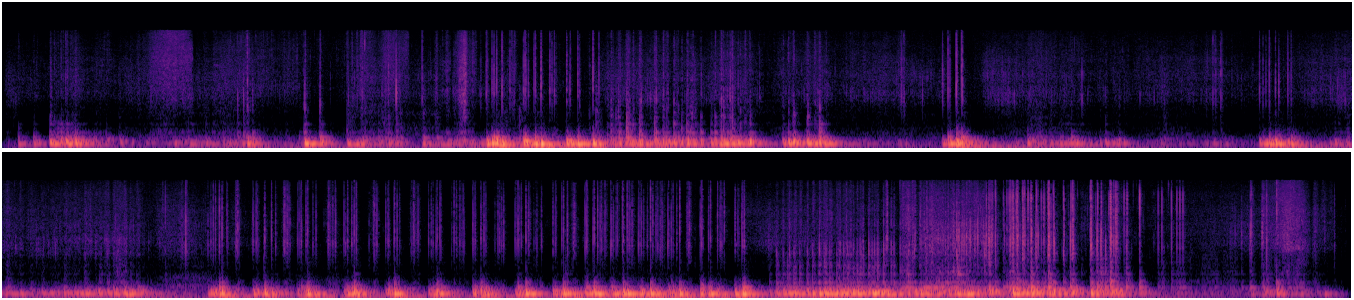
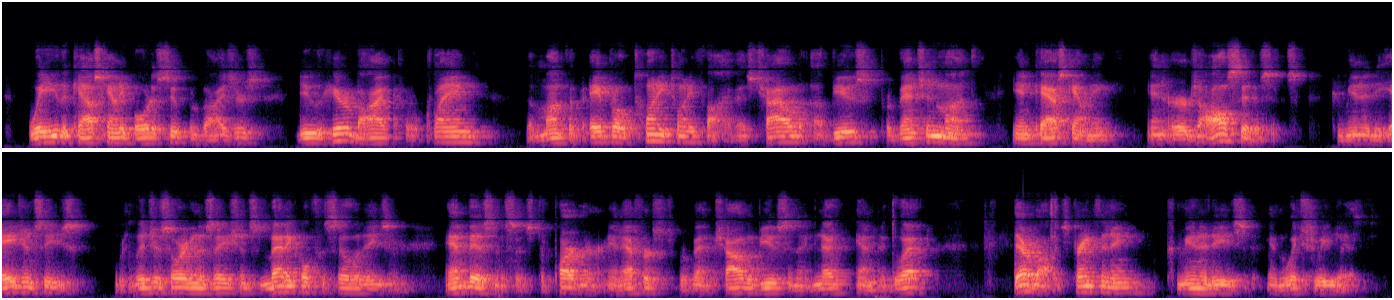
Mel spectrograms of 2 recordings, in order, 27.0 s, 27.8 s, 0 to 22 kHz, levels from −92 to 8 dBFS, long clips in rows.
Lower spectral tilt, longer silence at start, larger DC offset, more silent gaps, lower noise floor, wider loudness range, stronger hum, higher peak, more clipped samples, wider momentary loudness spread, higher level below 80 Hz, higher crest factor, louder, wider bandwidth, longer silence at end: about the same, -6 dB/octave vs -6 dB/octave; second, 0.15 s vs 0.3 s; neither; neither; about the same, -56 dBFS vs -57 dBFS; first, 9 LU vs 2 LU; neither; second, -10 dBFS vs 0 dBFS; neither; first, 20 LU vs 15 LU; first, -34 dBFS vs -64 dBFS; about the same, 20 dB vs 18 dB; second, -31 LUFS vs -19 LUFS; first, 11 kHz vs 7.6 kHz; second, 0.15 s vs 0.3 s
